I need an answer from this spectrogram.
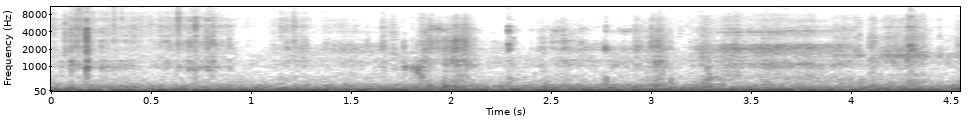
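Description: Biting into a deep-fried pancake puppy and chewing it close to the microphone: irregular soft crunches and small mouth clicks over a steady low hum.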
